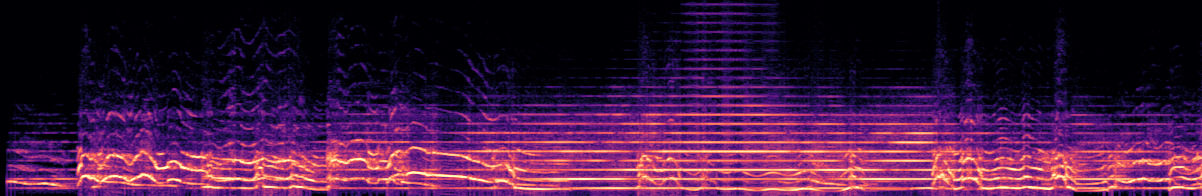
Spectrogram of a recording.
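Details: Vizsla dog giving a sustained, wavering howl with rising and falling pitch sweeps, continuous for about eleven seconds after a brief start, with a steady underlying tone throughout.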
